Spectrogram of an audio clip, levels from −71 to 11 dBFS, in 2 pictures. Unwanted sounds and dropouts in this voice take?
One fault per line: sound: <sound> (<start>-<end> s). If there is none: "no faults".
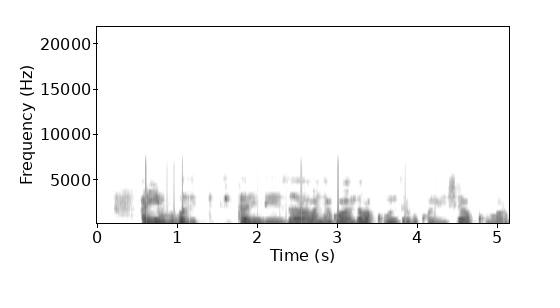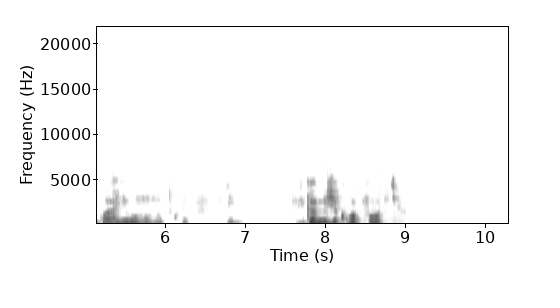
no faults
